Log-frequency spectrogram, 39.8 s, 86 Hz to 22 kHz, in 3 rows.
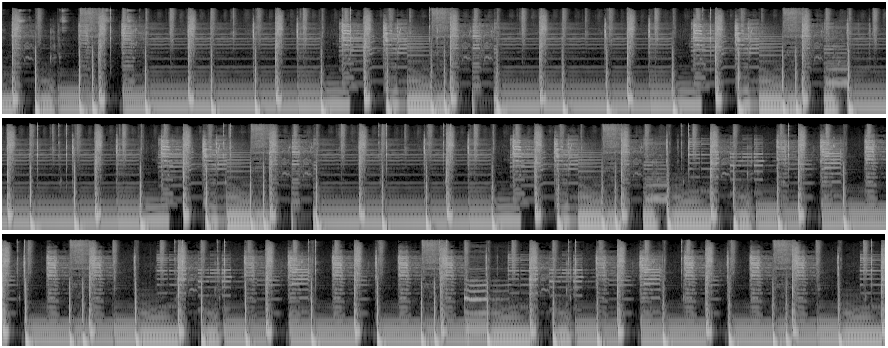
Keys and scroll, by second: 9.1-9.7 typing, 11.7 typing, 17.8 super+t, 21.5 Return.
